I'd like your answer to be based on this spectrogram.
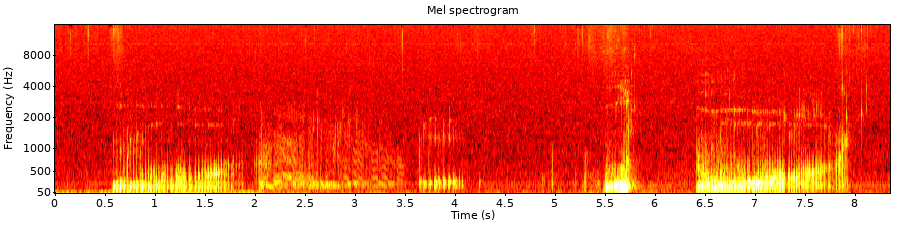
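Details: Stomach rumbling from hunger in a male lying flat on his bed: several low gurgling rumbles with quiet gaps between them, ordinary borborygmi.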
